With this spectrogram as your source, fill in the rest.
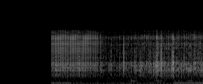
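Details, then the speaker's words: SpikerBox neural amplifier with speaker and fresh cockroach leg attached: steady harsh buzz as it switches on, no spikes; 60 Hz mains line noise from powered equipment plugged into wall sockets, such as a nearby soldering iron; mains hum. "I've placed a fresh cockroach leg on my Spiker box but what is that Dreadful humming that humming you're hearing is the 60 HZ line noise that's running through all powered equipment plugged into the electrical sockets in your wall"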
